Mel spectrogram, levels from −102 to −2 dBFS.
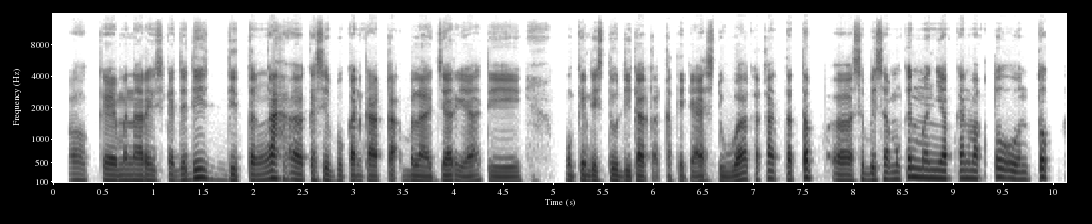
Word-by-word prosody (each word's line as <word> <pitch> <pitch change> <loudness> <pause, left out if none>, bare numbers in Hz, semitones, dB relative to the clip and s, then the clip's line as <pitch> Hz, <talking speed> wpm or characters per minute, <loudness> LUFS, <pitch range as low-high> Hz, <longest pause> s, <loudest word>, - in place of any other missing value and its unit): Oke, 130 0 -6
menarik 120 0 +1
seka 125 +4 -5
jadi 130 +10 +2 0.2
di 125 - +2
tengah, 130 +8 +3 0.2
eee, - - -1
kesibukan 115 -1 -1
Kakak 110 -1 +1
belajar 110 0 +1
ya, 105 +1 0
di 100 -1 -2 0.4
mungkin 115 +1 -1
di 115 - +1
studi 110 +2 -1
Kakak 110 -2 0
ketika 105 0 -3
S2, 105 +7 +1
Kakak 160 -2 -3
tetep, 175 +6 +1 0.2
eee, 125 -2 +1
sebisa 135 +7 -2
mungkin 195 +6 +2
menyiapkan 170 -2 +2
waktu 165 +4 -1 0.2
untuk, 190 +6 0
120 Hz, 155 wpm, -23 LUFS, 110-145 Hz, 0.4 s, tengah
